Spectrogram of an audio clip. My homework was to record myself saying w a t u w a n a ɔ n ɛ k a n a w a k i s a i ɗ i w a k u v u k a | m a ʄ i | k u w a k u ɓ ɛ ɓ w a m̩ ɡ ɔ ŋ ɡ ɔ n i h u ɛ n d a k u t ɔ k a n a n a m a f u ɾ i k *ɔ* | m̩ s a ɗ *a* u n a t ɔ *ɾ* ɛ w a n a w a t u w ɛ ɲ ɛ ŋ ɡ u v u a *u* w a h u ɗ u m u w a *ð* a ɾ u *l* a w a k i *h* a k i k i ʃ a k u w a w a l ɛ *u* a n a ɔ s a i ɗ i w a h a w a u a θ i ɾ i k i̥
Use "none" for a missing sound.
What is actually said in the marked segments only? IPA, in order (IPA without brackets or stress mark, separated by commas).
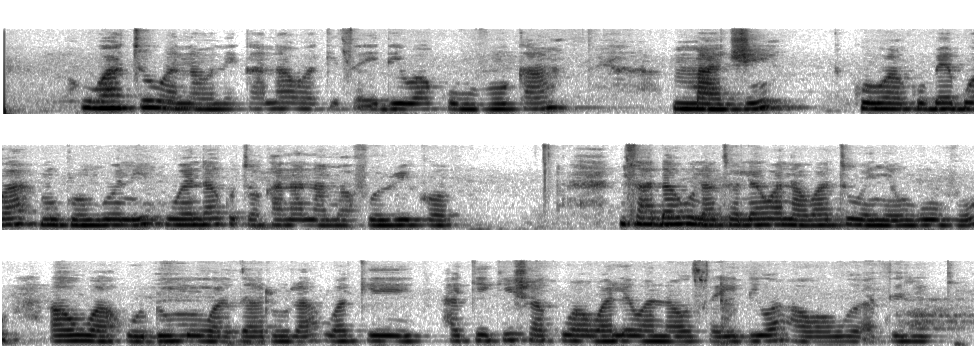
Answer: ɔ, a, l, u, ð, ɾ, h, w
